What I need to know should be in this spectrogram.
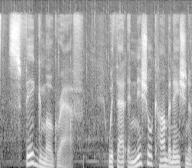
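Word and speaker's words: sphygmograph: It's pronounced sphigmograph with that initial combination of sounds that seems designed to make people stumble.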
